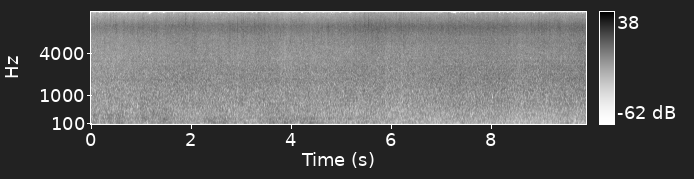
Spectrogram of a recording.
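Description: Heavy rain pouring steadily onto the street and rooftops, with low thunder rumbling at the start.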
